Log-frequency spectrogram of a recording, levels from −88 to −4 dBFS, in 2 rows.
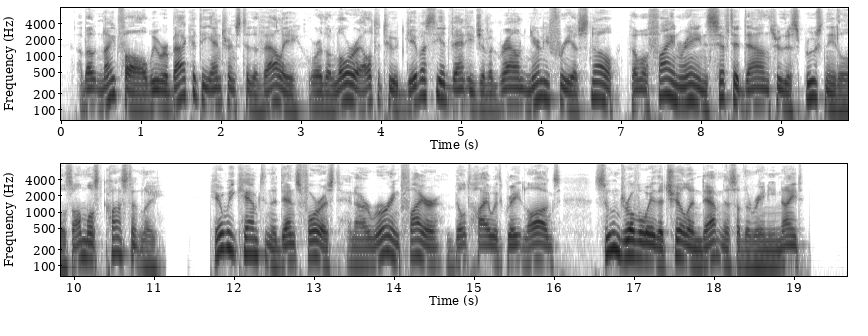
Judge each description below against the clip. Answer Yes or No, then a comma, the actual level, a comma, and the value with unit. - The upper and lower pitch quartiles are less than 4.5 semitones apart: No, wide, 5.6 semitones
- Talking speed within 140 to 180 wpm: No, average, 200 wpm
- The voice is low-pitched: Yes, low, 120 Hz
